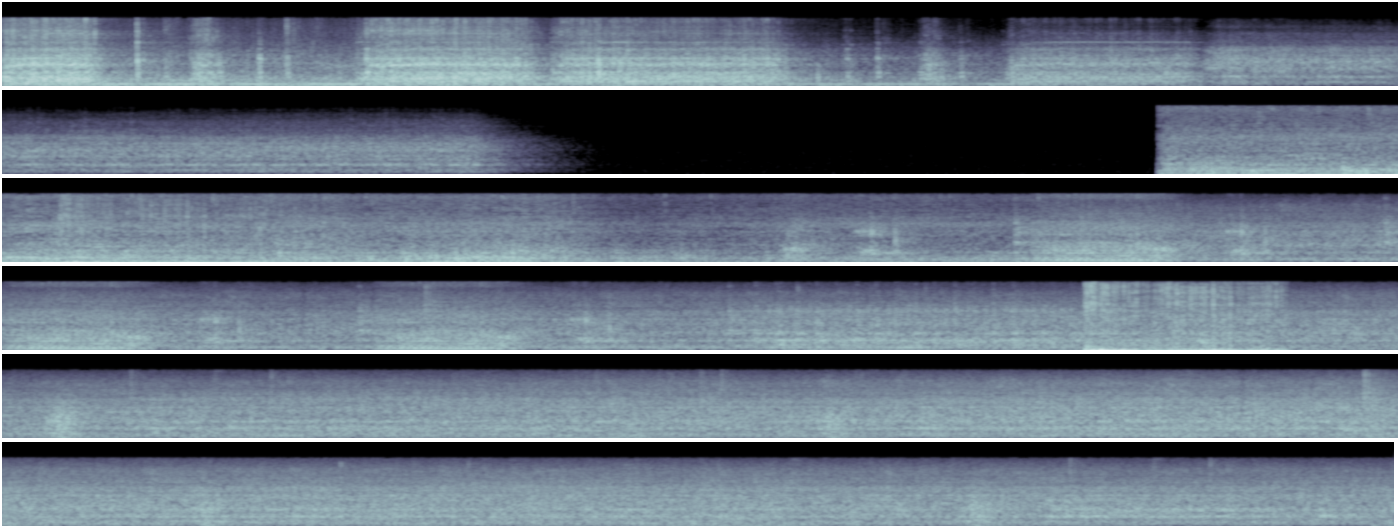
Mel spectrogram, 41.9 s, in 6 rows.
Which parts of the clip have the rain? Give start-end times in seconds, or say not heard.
12.8-41.8.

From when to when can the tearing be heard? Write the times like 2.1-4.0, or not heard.
14.2-15.7, 26.4-27.4.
